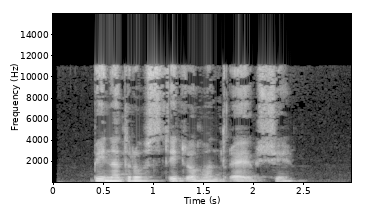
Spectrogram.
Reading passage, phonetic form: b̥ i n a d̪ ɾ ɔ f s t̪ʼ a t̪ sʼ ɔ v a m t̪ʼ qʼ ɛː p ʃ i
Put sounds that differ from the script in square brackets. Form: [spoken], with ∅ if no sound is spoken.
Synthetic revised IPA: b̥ i n a d̪ ɾ ɔ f s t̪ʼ [i] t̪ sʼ ɔ v a [n] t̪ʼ qʼ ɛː p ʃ i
